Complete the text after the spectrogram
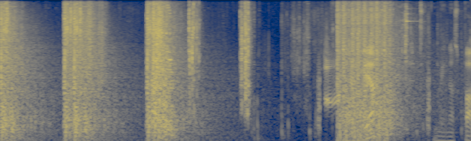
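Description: Loud rifle shots bang out in short bursts, echoing outdoors.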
